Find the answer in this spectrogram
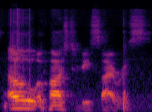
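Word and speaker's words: O'Cyrus: It's like the name Cyrus, but it's O''. So it's O''Cyrus.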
